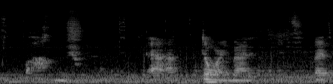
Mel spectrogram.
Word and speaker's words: Bahls: It's pronounced Bahls.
